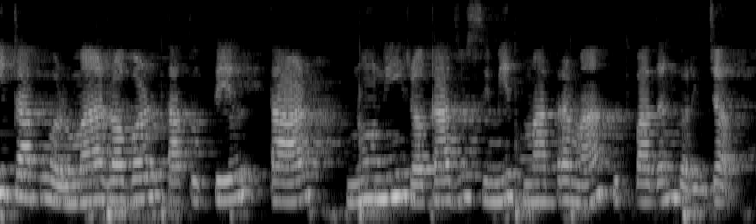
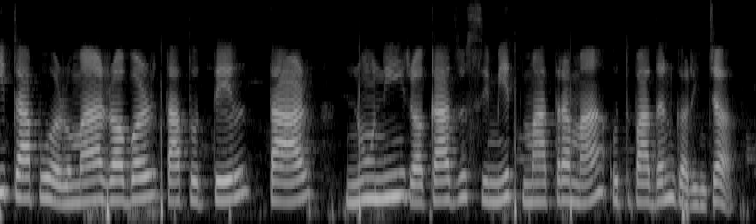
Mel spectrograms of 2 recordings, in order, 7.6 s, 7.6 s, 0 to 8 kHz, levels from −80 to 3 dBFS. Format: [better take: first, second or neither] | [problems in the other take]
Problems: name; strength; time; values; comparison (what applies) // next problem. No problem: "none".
second | noise reduction (classical method WPE with log-MMSE)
